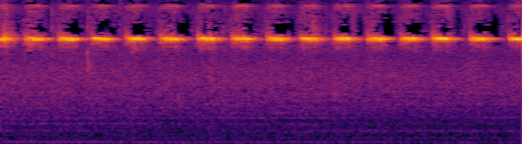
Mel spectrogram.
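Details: A cricket chirps in a relaxing sleep recording, its high pulsed notes coming about three times per second in a steady rhythm over low background rumble.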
